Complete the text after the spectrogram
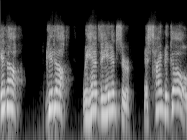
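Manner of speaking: play-acted high yell, stretched out and drawn out. Retelling yelling at headstones while walking through a cemetery: reenacting own yelling. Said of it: "I'm yelling at these headstones".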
